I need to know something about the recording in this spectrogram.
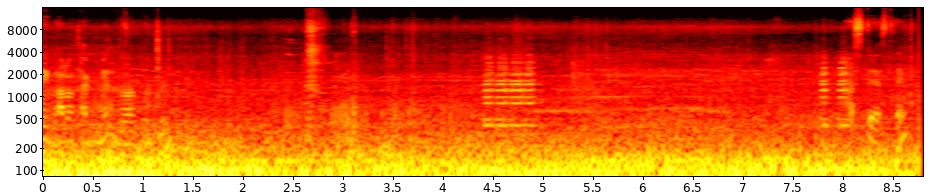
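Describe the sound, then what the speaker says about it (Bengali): A car driven along a road in Bangladesh, with steady low engine and road rumble throughout, brief horn toots from surrounding traffic, and people talking over it. "এই যে আমাকে নিয়ে সে ড্রাইভ করছে"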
